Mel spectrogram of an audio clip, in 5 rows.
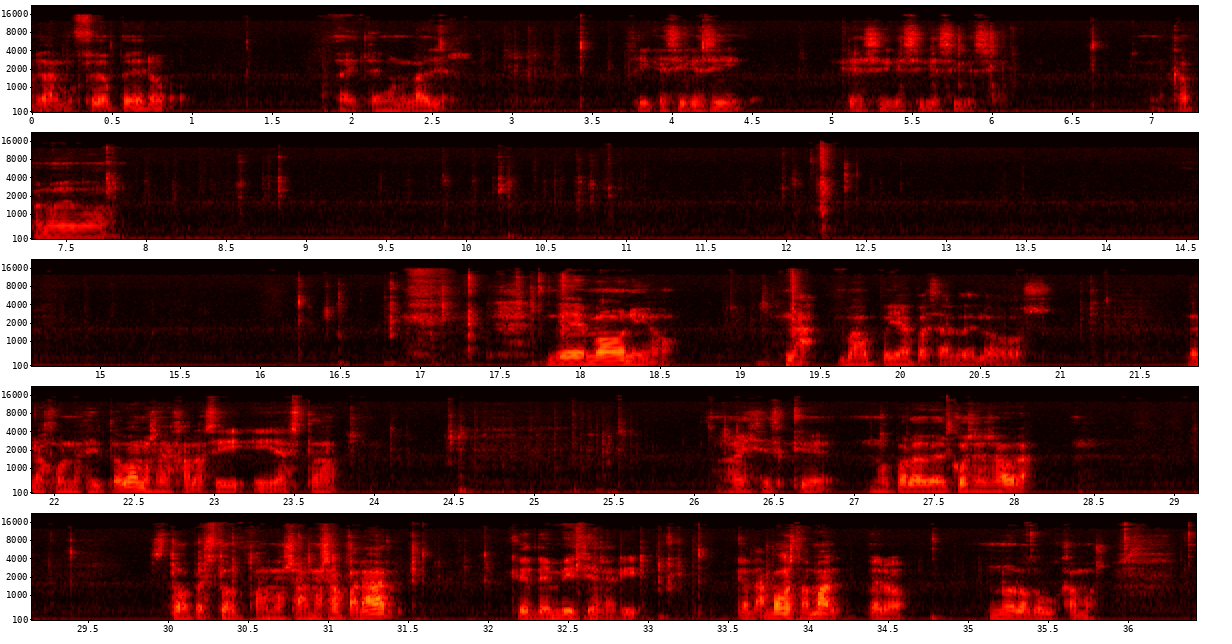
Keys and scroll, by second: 0.0-0.1 typing, 2.8-3.9 typing, 7.8-11.2 typing, 12.0 super+z, 12.3 s, 17.6 super+z, 19.1 super+z, 24.2-27.6 typing, 29.1 typing, 30.2-33.4 typing.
